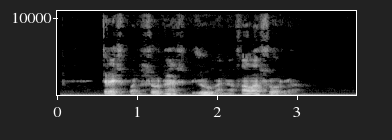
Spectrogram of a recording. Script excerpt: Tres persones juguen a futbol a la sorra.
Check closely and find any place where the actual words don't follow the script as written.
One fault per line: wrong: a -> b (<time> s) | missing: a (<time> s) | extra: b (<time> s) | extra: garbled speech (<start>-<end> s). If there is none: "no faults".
missing: futbol (2.3 s)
